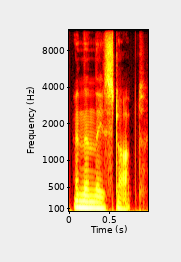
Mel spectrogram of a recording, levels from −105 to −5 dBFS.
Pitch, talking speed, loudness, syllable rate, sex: 110 Hz, 240 wpm, -15 LUFS, 5.8 syllables/s, male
